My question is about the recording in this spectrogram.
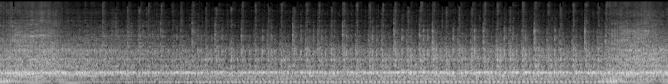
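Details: Engine revs up and holds with a fast metallic clatter of about four per second riding over it: engine rattle, source not pinned down.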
